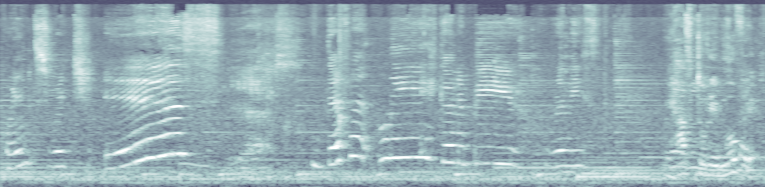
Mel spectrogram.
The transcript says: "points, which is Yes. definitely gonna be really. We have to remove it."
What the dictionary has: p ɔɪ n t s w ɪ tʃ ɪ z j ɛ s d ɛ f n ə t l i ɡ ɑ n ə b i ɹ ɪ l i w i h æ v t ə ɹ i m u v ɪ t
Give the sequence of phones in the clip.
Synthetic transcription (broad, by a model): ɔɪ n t s w ɪ tʃ ɪ z j ɛ s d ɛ f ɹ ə t l i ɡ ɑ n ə b i ɹ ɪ l i w i h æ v t ə ɹ i m u v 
